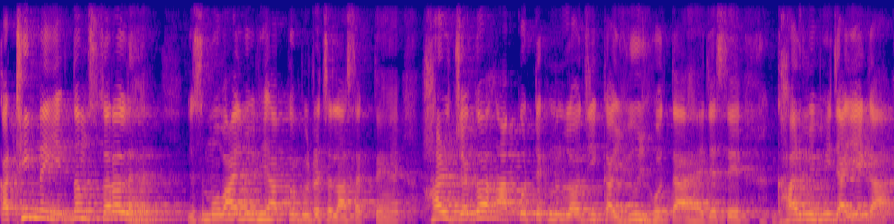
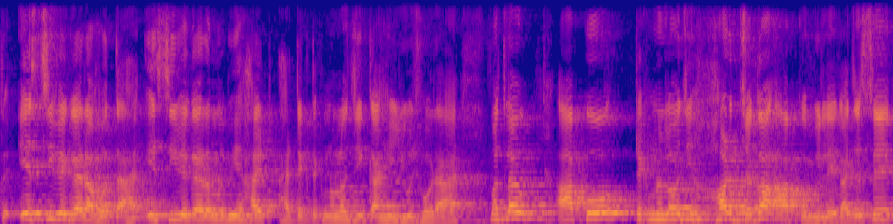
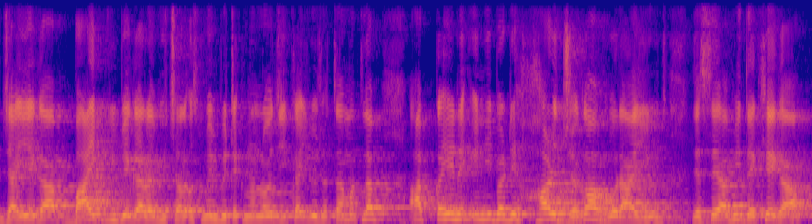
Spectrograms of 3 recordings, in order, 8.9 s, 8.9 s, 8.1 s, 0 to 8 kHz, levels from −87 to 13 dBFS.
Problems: none marked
